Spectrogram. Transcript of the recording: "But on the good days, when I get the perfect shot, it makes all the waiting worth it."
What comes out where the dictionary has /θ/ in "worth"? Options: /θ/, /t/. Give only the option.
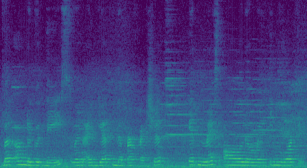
/t/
